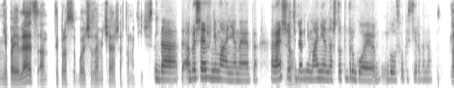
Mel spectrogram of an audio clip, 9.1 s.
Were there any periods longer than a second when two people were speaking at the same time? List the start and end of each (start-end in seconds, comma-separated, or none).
none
